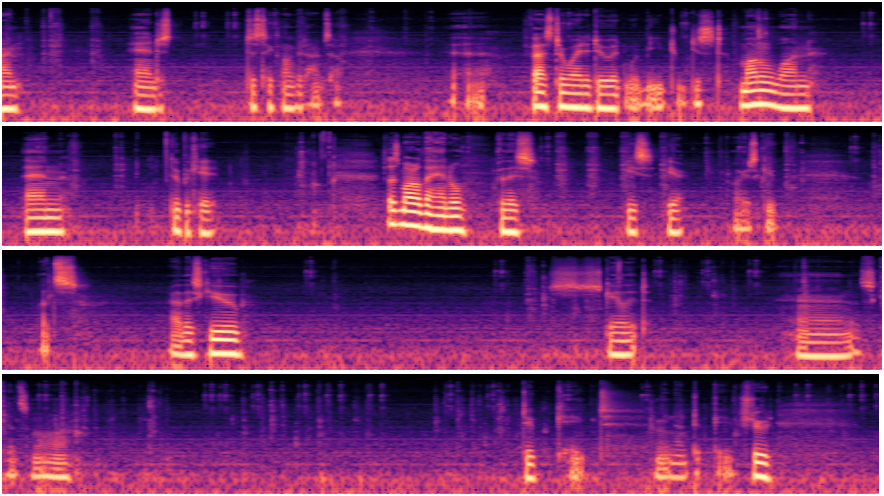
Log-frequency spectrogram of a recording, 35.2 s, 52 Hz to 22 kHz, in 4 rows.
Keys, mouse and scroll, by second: 6.8 click, 7.5 KP_5, 9.4-9.8 middle drag, 11.8 shift+a, 13.9 g, 14.2-15.9 middle drag, 15.9 g, 16.5 middle click, 16.7 s, 18.0 g, 19.6 g, 20.8 s, 22.9 click, 23.8-26.3 typing, 24.6 middle click, 27.1 Tab, 27.5 a, 27.9 ctrl+r, 28.6-32.2 typing, 33.0 click, 33.6 a, 34.1 b, 34.5 g.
